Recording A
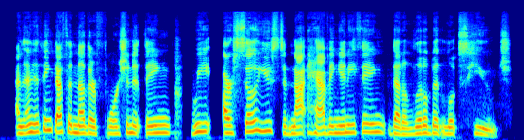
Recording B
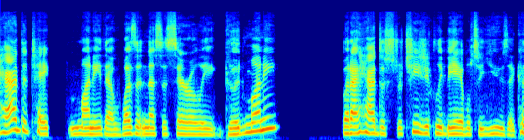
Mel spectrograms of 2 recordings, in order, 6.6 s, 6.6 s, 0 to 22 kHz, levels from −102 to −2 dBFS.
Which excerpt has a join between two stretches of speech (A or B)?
A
